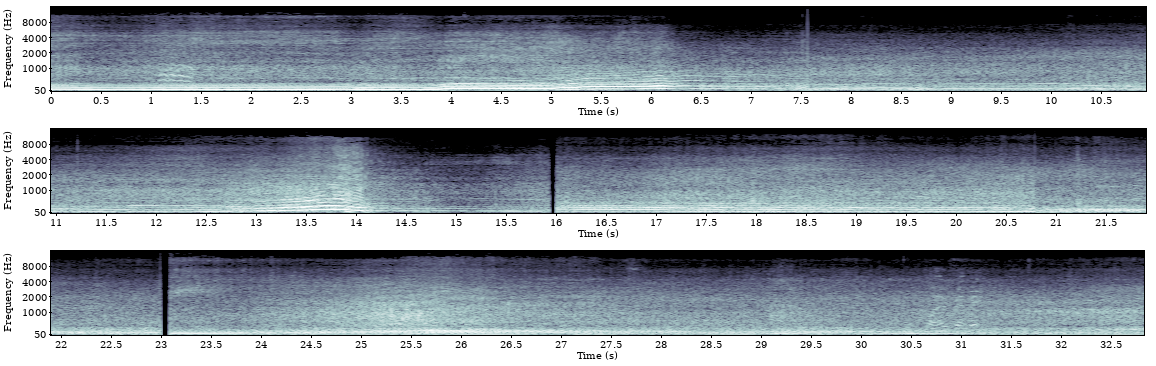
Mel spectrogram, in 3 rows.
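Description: Supercar engines on a street: a McLaren 570's twin-turbo V8 idling, then revved twice with rising pitch. After a cut, a Lamborghini Huracán's V10 runs as it drives by, and after another cut a Mercedes-AMG GT roadster's V8 pulls away.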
